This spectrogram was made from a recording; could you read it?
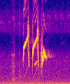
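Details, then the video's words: Short lure call of a female cinereous tit: three quick, sharp, high chirps, the last one sliding downward into a thin whistle. "Ampuh memancing bunyi gelatik batu betina ini"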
